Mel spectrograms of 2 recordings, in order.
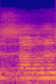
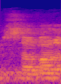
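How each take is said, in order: First: صبر as one syllable, sabr; correct pronunciation. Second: صبر in two syllables, sabar; wrong pronunciation. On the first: Preacher showing children the right word, correct pronunciation. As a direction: join b and r at the end of صبر. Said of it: "صحیح". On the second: Preacher showing a common slip, wrong pronunciation. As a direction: add a vowel before the r in صبر: sa-bar. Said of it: "غلط". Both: Shown as a demonstration.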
